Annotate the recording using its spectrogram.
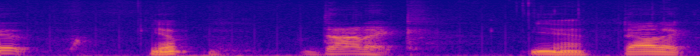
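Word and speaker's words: Dončić: Luca donovic how do you say it yep donik yeah donik d d donik he took the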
